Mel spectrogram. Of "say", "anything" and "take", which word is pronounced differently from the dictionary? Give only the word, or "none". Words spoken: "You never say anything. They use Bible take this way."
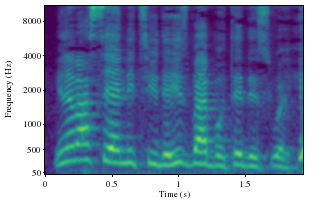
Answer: anything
